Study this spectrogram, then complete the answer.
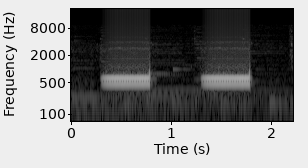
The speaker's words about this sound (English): I think they took their phones off the hook, because I don't understand how they could be busy.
